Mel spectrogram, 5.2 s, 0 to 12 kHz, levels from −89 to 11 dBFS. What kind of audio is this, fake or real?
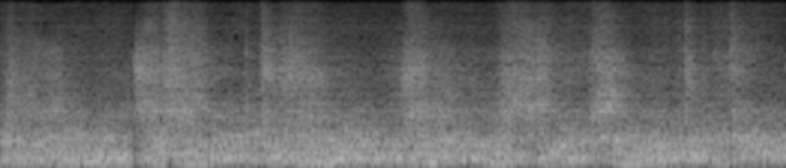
fake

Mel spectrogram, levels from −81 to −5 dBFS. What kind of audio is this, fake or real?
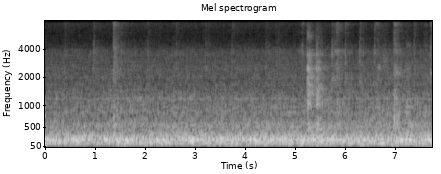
fake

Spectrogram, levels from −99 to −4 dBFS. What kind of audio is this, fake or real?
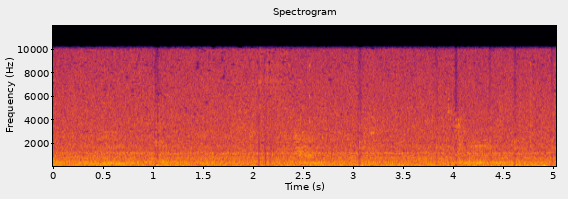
real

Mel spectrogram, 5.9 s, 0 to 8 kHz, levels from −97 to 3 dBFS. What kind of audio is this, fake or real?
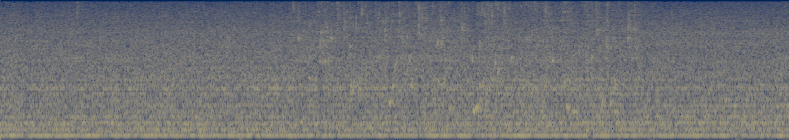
real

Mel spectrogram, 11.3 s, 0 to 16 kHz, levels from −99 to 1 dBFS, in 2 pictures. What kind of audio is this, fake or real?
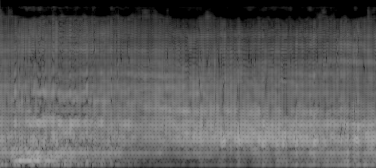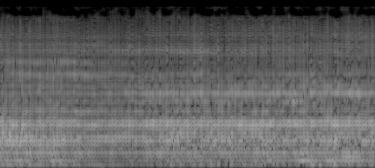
fake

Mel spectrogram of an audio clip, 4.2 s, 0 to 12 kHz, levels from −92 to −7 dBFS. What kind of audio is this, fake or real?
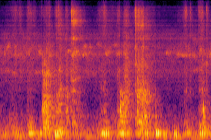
fake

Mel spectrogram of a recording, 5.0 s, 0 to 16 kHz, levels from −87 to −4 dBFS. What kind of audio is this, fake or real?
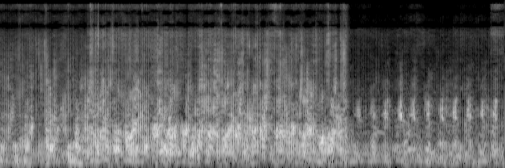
fake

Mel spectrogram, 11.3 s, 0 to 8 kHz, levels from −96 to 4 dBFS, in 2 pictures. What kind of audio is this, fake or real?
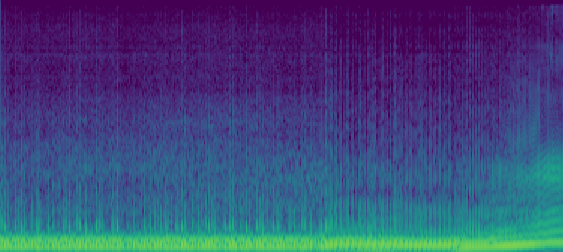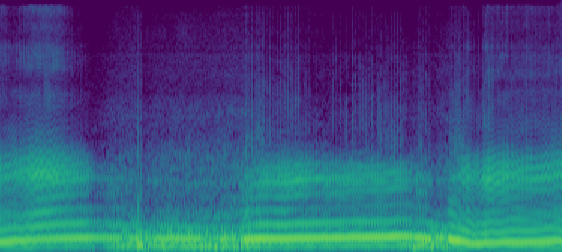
fake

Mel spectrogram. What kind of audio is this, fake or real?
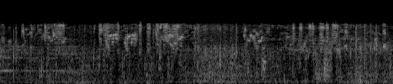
real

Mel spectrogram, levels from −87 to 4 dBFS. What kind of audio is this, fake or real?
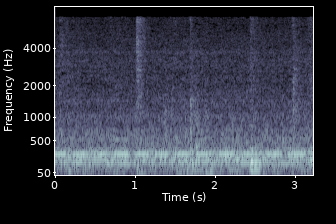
real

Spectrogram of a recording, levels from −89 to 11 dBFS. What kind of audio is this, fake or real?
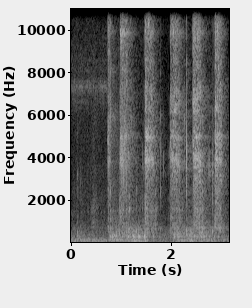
real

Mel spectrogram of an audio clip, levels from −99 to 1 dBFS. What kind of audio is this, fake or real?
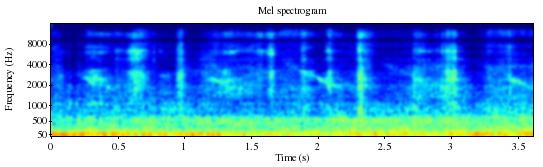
fake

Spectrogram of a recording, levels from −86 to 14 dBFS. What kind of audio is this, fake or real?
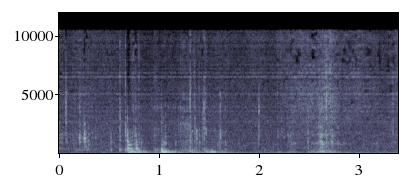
fake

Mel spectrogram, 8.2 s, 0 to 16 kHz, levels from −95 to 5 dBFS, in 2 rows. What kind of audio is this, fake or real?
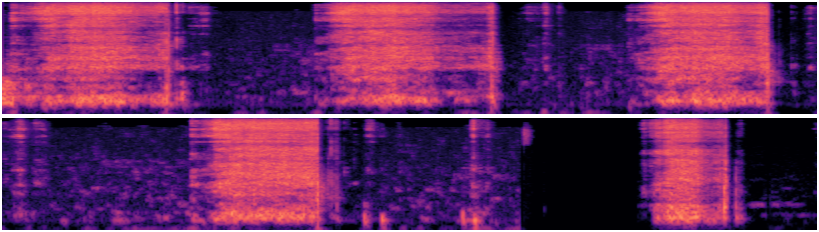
real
